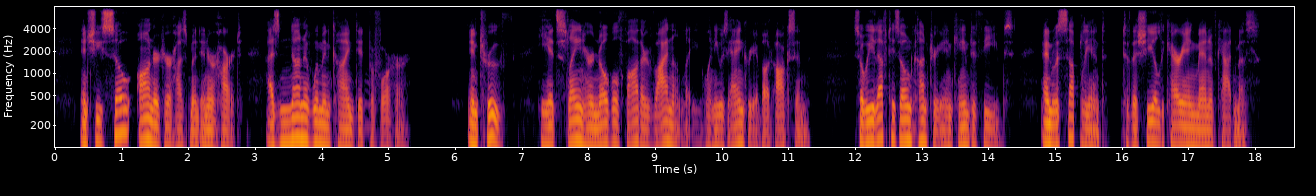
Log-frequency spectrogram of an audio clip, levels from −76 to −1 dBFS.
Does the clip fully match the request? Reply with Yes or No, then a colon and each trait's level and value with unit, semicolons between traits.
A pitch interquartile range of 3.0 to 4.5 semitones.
Yes: average, 3.4 semitones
